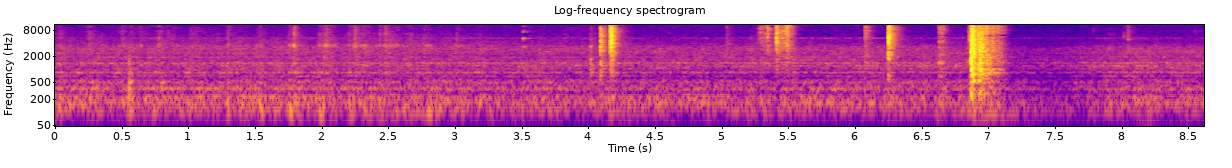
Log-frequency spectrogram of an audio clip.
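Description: Wire balloon whisk beating thick cream-cheese cheesecake batter in a glass bowl: quick, irregular scraping and clicking of the wires against the glass, with one louder knock near the end.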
